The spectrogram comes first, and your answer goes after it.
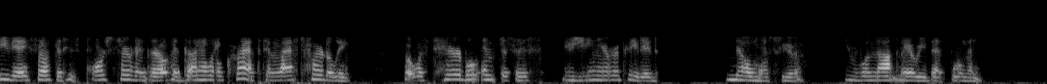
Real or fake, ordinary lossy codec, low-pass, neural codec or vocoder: fake; Opus, 16 kbps; 3.6 kHz; codec, 24 kHz, 1.5 kbps, HILCodec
